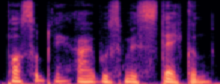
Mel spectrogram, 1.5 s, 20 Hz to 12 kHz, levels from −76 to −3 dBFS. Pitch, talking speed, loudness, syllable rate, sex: 125 Hz, 165 wpm, -19 LUFS, 6.2 syllables/s, male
